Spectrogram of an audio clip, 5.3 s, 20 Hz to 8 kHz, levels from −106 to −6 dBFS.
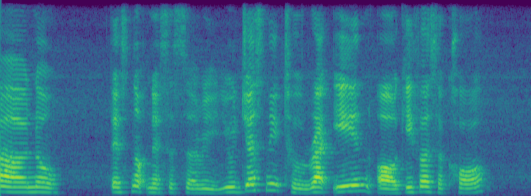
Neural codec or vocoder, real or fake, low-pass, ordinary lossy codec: none; real; none; none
